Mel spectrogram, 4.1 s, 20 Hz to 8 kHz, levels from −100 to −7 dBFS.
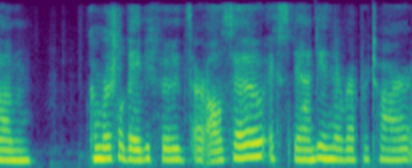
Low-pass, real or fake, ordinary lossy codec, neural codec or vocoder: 7.2 kHz; fake; AAC, 32 kbps; codec, 16 kHz, 4 kbps, FreqCodec, smaller model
